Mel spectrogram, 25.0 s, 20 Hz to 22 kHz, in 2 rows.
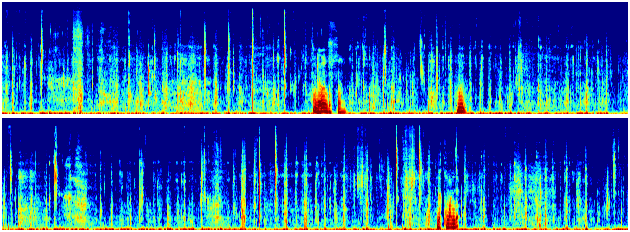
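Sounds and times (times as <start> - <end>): noodles slurped and chewed: 0.0 - 25.0.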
